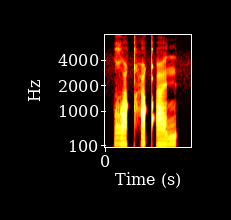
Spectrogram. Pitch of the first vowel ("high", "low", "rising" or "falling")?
low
